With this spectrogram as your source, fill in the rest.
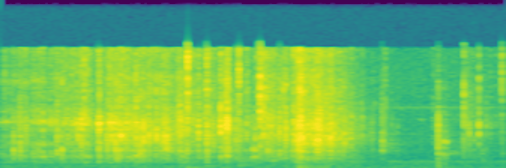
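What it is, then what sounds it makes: Dry bar soap being scraped with a knife. A palm-sized, solid yellow bar of dry soap is held in the hand and carved with a metal knife blade, scraping off flakes. Repeated dry, crumbly scratching and cutting strokes sound mostly bright and high. They build to a denser burst around two seconds in, then thin out to a few lighter scrapes.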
